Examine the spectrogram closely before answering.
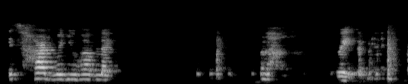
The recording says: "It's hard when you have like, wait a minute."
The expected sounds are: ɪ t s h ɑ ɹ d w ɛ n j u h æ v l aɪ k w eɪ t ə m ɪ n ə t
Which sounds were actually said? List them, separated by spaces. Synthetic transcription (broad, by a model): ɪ t s h ɑ ɹ d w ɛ n j u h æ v l aɪ k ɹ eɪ ə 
